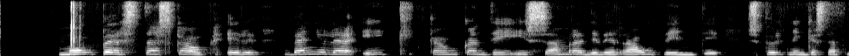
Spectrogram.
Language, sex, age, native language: Icelandic, female, 12, Icelandic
